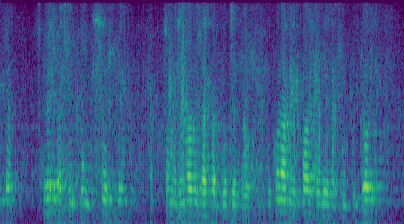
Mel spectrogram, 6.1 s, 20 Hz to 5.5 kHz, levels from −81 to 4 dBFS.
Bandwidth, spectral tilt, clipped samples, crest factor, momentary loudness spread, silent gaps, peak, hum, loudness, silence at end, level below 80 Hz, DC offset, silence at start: 5.4 kHz; -6 dB/octave; under 0.1%; 20 dB; 14 LU; none; -2 dBFS; none; -22 LUFS; 0.05 s; -52 dBFS; under 0.1%; 0 s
